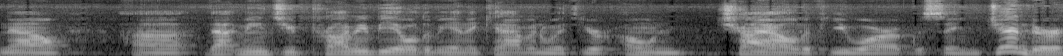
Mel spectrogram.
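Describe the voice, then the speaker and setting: Delivery runs at a fairly quick pace. The pitch shows ordinary variation. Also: man. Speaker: elementary school teacher. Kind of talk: class update video for parents. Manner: fast.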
